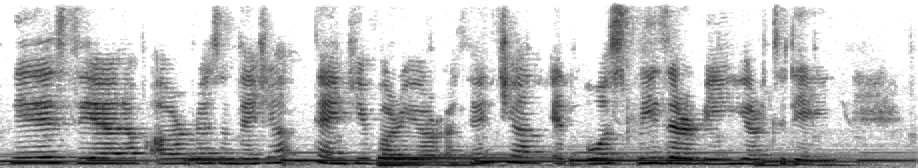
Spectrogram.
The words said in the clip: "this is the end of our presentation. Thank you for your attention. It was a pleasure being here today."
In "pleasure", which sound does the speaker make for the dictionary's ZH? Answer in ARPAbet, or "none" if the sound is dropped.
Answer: Z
